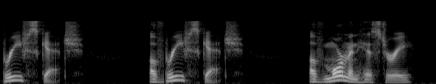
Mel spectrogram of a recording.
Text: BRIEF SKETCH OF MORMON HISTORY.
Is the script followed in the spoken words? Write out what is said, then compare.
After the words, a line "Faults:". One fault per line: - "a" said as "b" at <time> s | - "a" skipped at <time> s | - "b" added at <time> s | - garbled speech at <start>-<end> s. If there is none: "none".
BRIEF SKETCH OF brief SKETCH OF MORMON HISTORY.
Faults:
- "brief SKETCH OF" added at 1.6 s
